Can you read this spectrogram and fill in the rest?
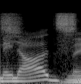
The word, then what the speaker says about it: Maenads: I can never pronounce their names. – So, Maynards. – Maynards. – Maynards. – Maynards. You just said Maynards, exactly.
